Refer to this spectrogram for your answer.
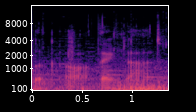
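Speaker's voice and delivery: ordinary talk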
